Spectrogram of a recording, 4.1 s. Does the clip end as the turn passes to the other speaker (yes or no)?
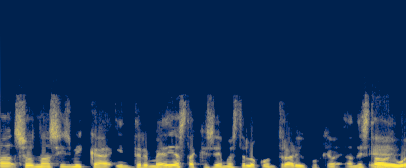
no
